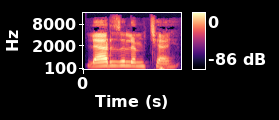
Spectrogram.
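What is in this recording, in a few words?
"larzala" ergative plural, Archi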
